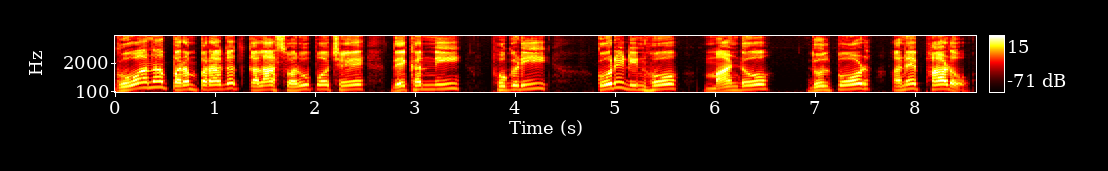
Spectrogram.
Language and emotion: Gujarati, neutral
